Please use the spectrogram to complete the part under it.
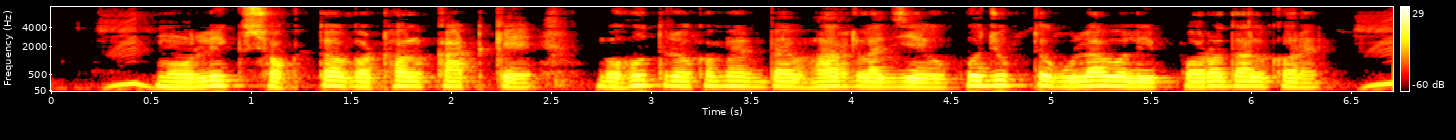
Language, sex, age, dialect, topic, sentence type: Bengali, male, 31-35, Jharkhandi, agriculture, statement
